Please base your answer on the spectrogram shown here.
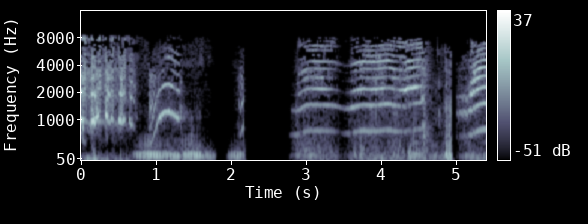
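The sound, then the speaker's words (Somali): A cat meows while playing with a string, giving several drawn-out, high meows. One bends upward in pitch, and low rustling runs under the early calls, with brief pauses between them. “bisadu wali waxay doonaysaa inay ku ciyaarto xariga. Ma u jeedaa bisada xariga had barina uga boodaysaa?”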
